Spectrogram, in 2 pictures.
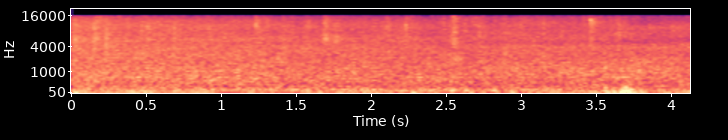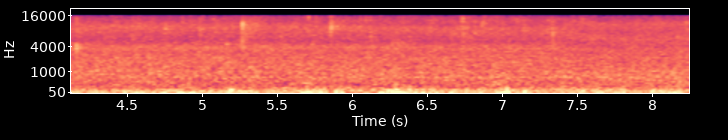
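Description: Heavy tropical-storm rain falling on a swimming pool and its concrete deck: a steady hiss with scattered drop ticks.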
